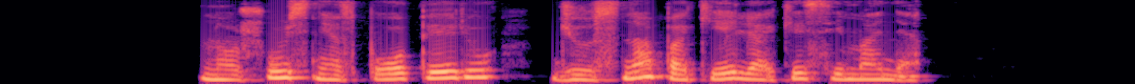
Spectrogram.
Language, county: Lithuanian, Klaipėda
